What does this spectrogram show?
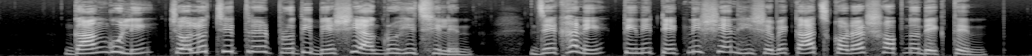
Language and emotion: Bengali, neutral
